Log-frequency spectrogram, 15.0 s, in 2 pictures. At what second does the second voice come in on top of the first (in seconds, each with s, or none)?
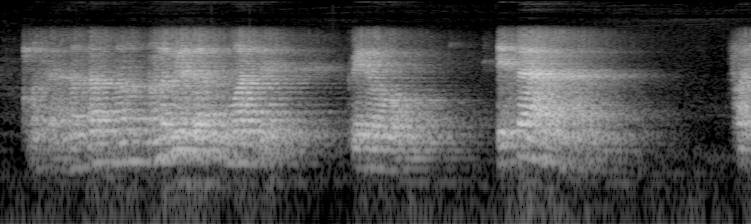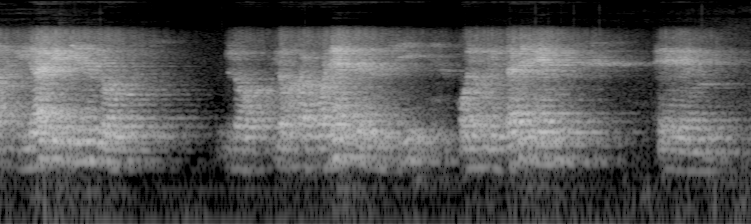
none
